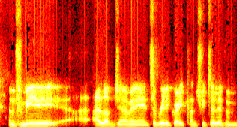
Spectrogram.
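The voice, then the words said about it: British English accent. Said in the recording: “you can probably tell from my accent that I'm a Brit”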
